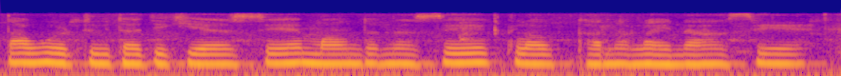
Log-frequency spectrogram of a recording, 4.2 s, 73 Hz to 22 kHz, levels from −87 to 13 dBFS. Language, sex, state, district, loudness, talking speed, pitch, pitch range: Nagamese, female, Nagaland, Kohima, -12 LUFS, 155 wpm, 190 Hz, 185-200 Hz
